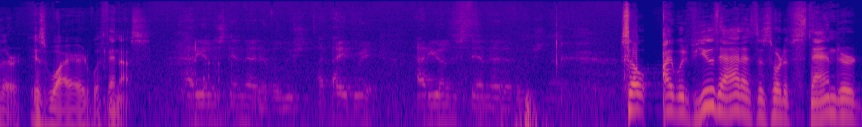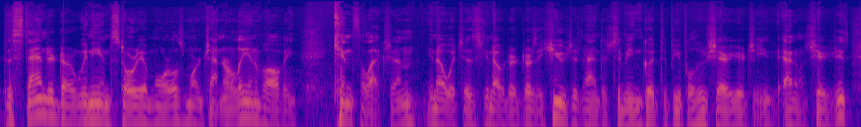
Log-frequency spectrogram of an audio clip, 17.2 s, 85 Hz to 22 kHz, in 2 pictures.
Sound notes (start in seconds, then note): 2.0 voiceover; 5.8 voiceover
